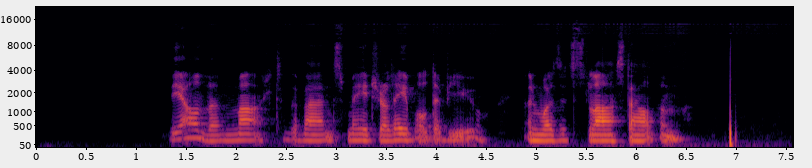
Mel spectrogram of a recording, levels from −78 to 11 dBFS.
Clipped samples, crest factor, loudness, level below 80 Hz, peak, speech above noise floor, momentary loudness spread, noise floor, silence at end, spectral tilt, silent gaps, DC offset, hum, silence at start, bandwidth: under 0.1%; 24 dB; -27 LUFS; -46 dBFS; -4 dBFS; 49 dB; 11 LU; -75 dBFS; 0.6 s; -7 dB/octave; none; under 0.1%; none; 1.35 s; 15 kHz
